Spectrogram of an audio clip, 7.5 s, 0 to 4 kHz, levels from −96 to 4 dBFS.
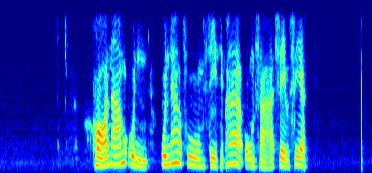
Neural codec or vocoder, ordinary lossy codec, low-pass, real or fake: vocoder, 22.05 kHz, 80 mel bands, HiFi-GAN; none; 3.6 kHz; fake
